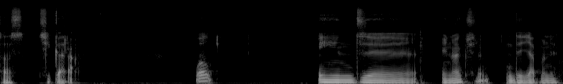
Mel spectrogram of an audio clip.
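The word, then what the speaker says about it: 力: There's this one, which is power, and it's pronounced as chikara.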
